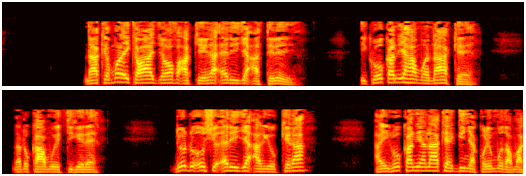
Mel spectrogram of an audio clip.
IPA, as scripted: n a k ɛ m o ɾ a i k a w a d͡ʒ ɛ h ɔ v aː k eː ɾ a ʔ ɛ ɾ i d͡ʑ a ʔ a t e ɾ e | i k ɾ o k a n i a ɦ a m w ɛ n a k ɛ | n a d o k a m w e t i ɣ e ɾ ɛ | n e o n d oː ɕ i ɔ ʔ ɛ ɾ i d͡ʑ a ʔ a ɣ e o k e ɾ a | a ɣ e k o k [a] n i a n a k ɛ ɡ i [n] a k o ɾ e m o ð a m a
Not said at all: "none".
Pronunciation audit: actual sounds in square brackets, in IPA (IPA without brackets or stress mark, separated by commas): a, ɲ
